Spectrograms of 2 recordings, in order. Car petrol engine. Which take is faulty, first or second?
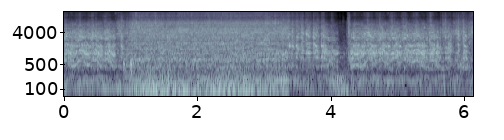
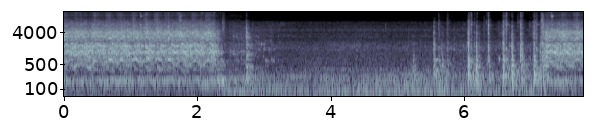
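second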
